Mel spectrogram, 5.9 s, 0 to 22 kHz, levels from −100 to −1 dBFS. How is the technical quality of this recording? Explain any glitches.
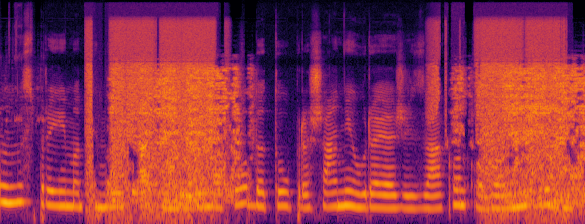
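The recording has clear technical problems: repeated echo of the speech and one brief moment where the talker's voice is pushed down.

Echo leak appears at 0.36–0.41, 1.05–1.17, 1.42–2.57, 4.49–4.75 and 5.03 s to the end. A delayed second copy of the voice trails the original by about 214 to 236 ms. At first it is faint, some 30 dB down. Later it sits only about 5 dB below the speech or matches it, so the speech sounds doubled. This is likely an echo canceller on a speakerphone letting its loudspeaker pickup slip back into the call.

Speech suppressed in double talk occurs at 1.27–1.39, right between echo bursts. For roughly a tenth of a second the voice sags by around 10 dB, briefly pulled back. This likely happened because the echo canceller heard the echo and the talker together, could not tell them apart, and turned everything down.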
